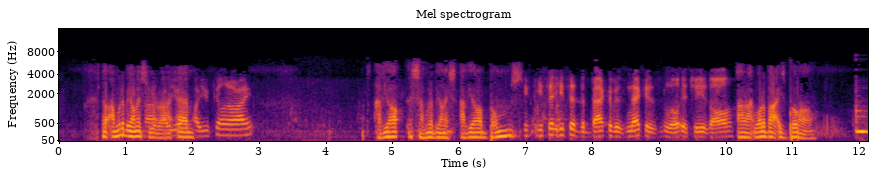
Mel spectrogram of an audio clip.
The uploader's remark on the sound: Prank Phone Calls.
